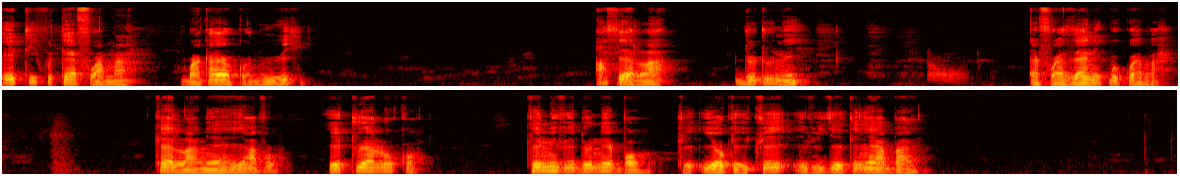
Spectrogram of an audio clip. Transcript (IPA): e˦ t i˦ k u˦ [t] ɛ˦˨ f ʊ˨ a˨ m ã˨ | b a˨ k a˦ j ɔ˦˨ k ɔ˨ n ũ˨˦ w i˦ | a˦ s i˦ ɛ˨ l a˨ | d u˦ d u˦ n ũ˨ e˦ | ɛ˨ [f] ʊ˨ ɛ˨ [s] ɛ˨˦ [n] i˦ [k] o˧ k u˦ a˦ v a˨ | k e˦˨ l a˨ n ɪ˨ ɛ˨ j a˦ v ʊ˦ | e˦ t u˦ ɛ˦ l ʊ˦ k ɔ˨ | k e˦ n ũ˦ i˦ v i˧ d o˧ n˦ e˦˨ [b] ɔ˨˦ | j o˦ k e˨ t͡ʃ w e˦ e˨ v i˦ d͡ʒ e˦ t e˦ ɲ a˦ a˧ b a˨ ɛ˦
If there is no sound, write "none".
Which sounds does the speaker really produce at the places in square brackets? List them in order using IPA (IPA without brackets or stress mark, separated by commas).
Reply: t, f, z, n, k͡p, b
